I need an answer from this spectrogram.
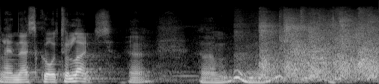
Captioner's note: applause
